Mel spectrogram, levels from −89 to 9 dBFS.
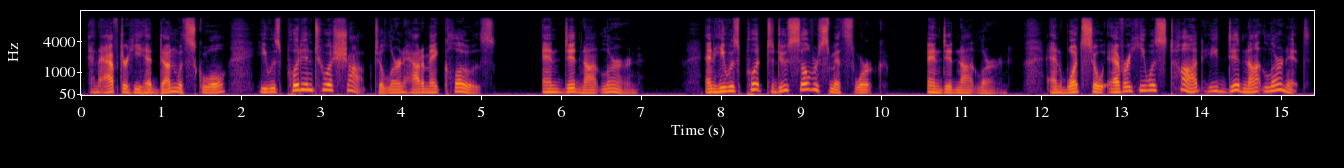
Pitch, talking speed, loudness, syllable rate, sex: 150 Hz, 175 wpm, -20 LUFS, 4.1 syllables/s, male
